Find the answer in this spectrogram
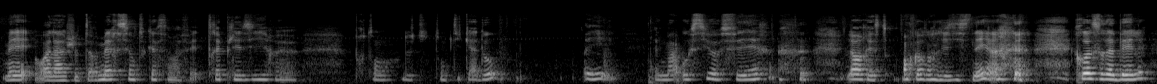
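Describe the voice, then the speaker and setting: A woman's voice: fairly high pitch, fairly even intonation, normal speed, pauses often, a little hiss or hum. Chatty young woman showing her book gifts. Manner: chatty and enthusiastic, many "euh" fillers and small laughs. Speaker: book vlogger. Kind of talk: casual book haul chat to camera. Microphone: camcorder microphone.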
